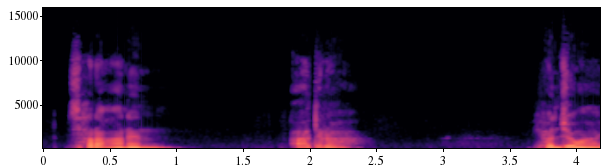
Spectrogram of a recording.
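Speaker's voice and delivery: very soft, gentle, tender voice. Speaker retells the Lord calling him by name, retold in softest gentle voice. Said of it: "가장 부드러운 목소리로".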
